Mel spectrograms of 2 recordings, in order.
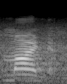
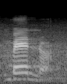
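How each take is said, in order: Both takes have the same delivery.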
